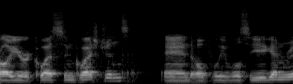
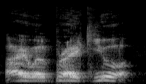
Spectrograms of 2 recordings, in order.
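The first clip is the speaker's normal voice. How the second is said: booming, slow, high villain bellow; Bane voice; 12 semitones higher, 15 dB louder, slower than usual. Retold or imitated. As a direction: bellow it like a hammy supervillain. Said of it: "Bane from Batman and Robin".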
